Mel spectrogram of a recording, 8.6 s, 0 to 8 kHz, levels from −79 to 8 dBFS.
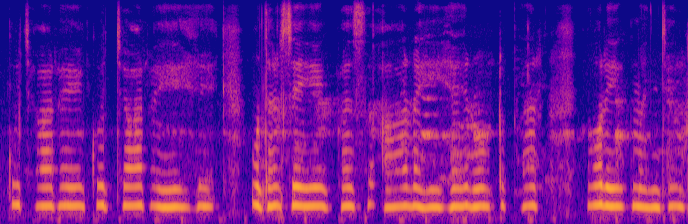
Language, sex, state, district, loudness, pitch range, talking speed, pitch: Hindi, female, Bihar, Saran, -17 LUFS, 240-250 Hz, 145 wpm, 245 Hz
